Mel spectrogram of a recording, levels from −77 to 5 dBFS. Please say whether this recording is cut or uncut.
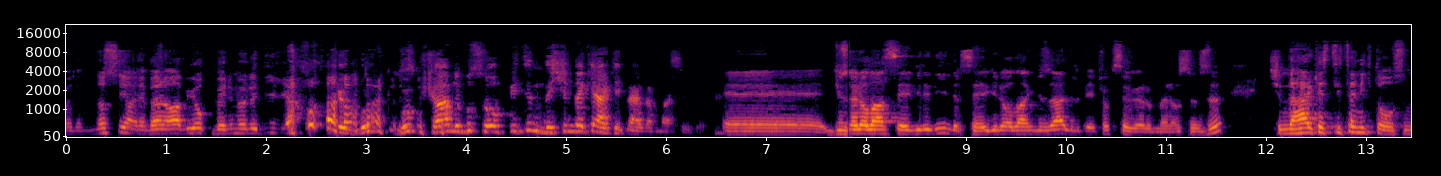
cut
